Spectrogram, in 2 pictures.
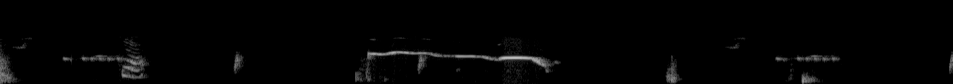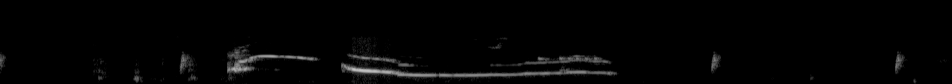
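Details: Two-year-old girl, one of twins, at about 2:52 AM: high, drawn-out wavering howls like a coyote and short squeaks in a quiet room while asleep; sleep vocalization (howling).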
